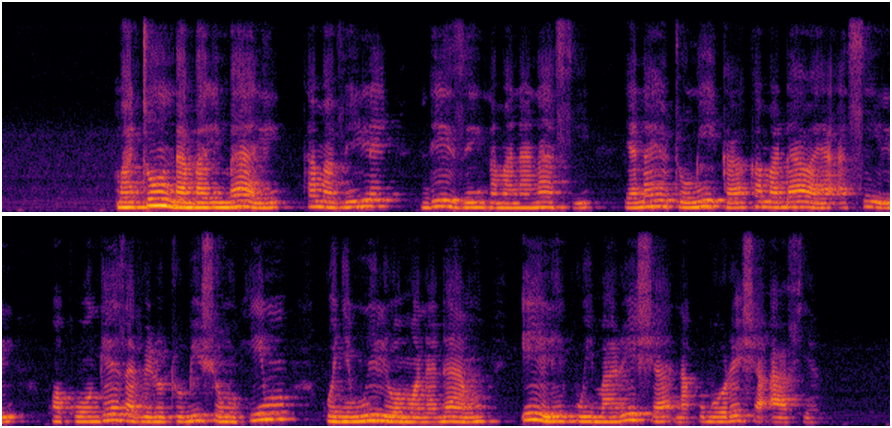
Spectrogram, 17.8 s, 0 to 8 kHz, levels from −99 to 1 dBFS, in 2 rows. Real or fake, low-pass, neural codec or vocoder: real; 7.2 kHz; none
